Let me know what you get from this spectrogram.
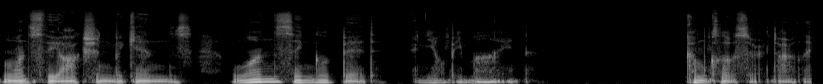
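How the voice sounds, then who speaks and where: A man playing a powerful, sinister vampire lord in an ASMR roleplay, possessive, silky and condescending, with a low, gravelly, breathy voice. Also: expressive, warm tone, dry recording, full character voice. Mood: menacing, seductive.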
